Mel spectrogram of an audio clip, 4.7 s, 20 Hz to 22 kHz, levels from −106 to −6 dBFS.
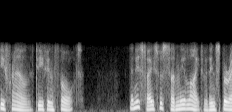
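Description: This speech clip suffers from Opus voice compression throughout. Nothing survives above 4.2 kHz, so the voice sounds muffled and boxed-in, and the heavy, coarse coding of the excitation in the SILK mode leaves it hoarse and faintly robotic, which points to a bitrate around 8 kbps. On a spectrogram the energy stops at a flat ceiling near 4.2 kHz with an empty band above, and the harmonics look smeared and grainy.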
